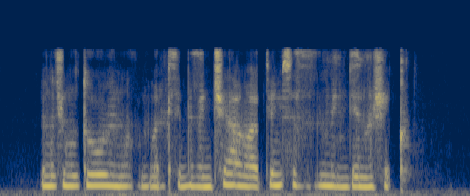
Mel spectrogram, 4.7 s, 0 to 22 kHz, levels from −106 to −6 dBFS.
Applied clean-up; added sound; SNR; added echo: neural diffusion model UNIVERSE++.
